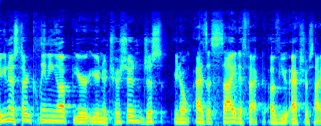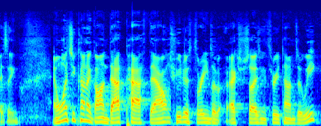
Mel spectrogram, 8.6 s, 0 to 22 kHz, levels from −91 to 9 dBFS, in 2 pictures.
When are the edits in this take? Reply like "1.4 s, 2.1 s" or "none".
2.2 s, 2.7 s, 6.5 s, 7.1 s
